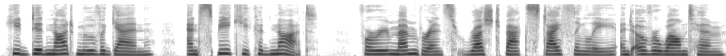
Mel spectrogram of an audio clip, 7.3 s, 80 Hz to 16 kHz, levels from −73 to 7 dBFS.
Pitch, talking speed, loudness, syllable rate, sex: 215 Hz, 150 wpm, -18 LUFS, 4.3 syllables/s, female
